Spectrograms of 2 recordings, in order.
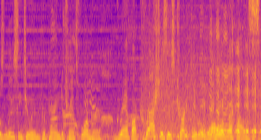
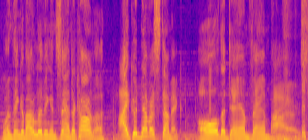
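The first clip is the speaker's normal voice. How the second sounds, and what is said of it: Imitates another person's voice. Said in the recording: “was my best Barney Hughes impression... It was very good.”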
